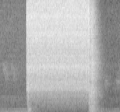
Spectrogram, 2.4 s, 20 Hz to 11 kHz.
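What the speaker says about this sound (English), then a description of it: "all the air you're hearing is out of the nozzle" Compressed air hisses out of a nozzle in one steady, loud broadband burst of a little over a second, beginning abruptly and tapering off, while working on 6R80 transmission subassemblies in a workshop.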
